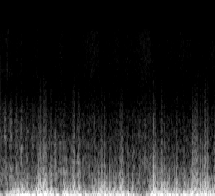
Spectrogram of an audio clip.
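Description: Wind blows steadily outdoors during a wildfire, a constant low rumble buffeting the microphone with gusty surges throughout, with no voices present; the wind is blowing toward the people recording.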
